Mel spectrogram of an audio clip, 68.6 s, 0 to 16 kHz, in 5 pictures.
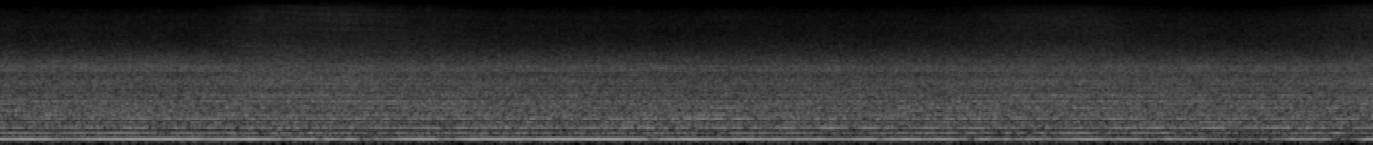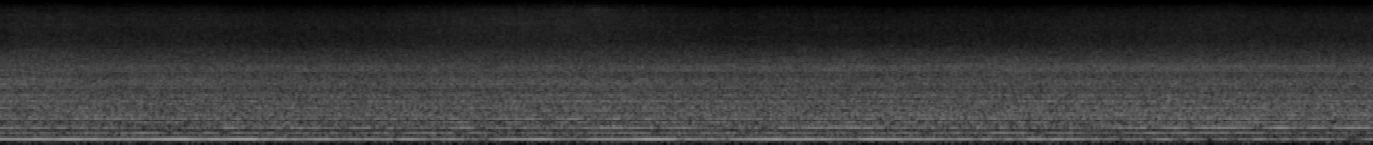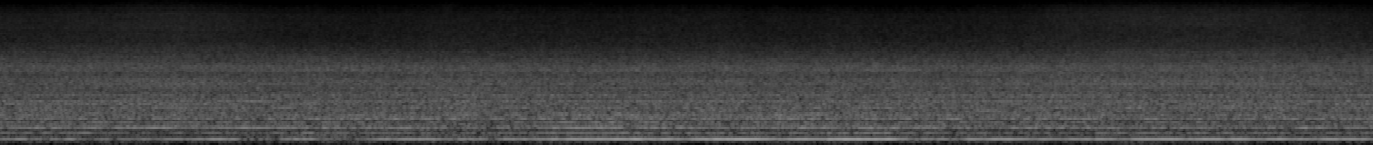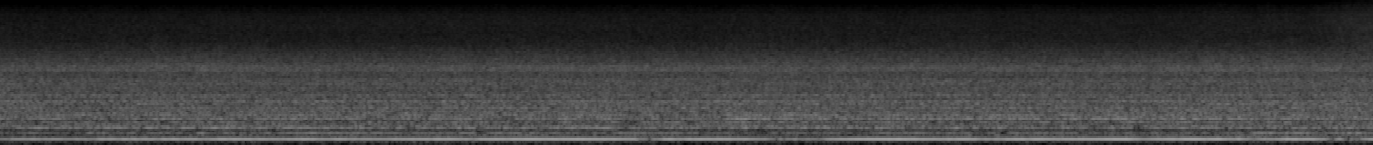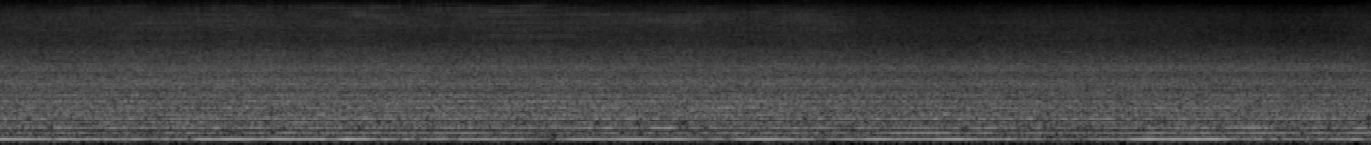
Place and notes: {
  "title": "Taipei Railway Workshop, Taiwan - Sprayed with disinfectant",
  "date": "2014-09-23 15:19:00",
  "description": "Sprayed with disinfectant, Disused railway factory\nZoom H2n MS + XY",
  "latitude": "25.05",
  "longitude": "121.56",
  "altitude": "10",
  "timezone": "Asia/Taipei"
}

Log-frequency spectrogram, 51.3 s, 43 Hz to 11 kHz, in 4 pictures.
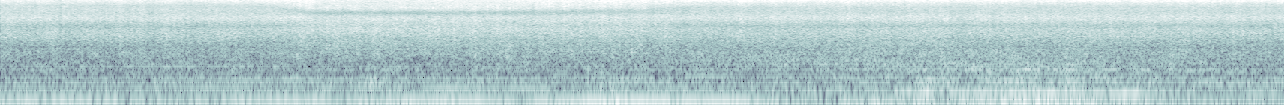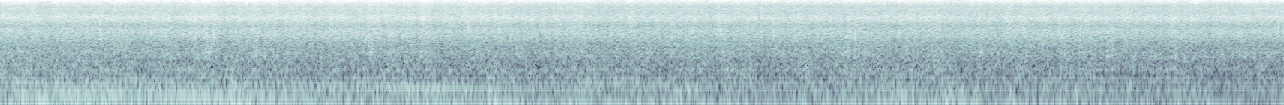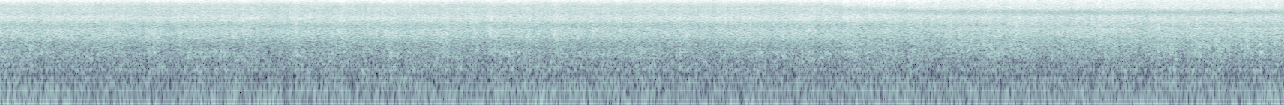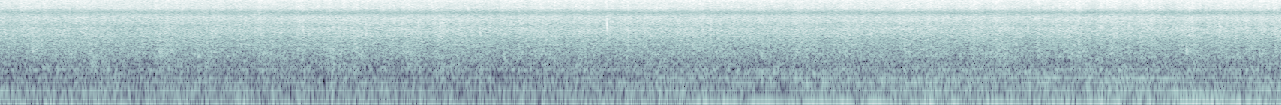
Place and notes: {
  "title": "台灣新北市石門區尖鹿里 - small waterfall",
  "date": "2012-07-11 06:33:00",
  "description": "Traffic Sound, In the small mountain next to the waterfall\nSony PCM D50",
  "latitude": "25.30",
  "longitude": "121.58",
  "altitude": "24",
  "timezone": "Asia/Taipei"
}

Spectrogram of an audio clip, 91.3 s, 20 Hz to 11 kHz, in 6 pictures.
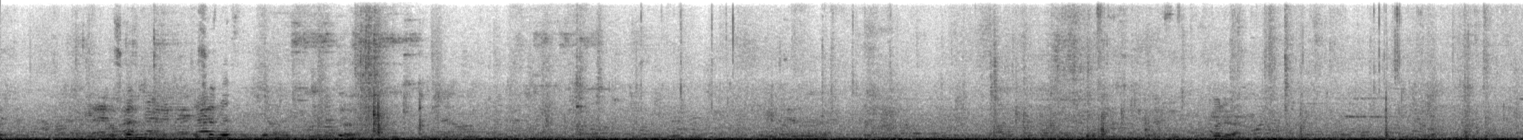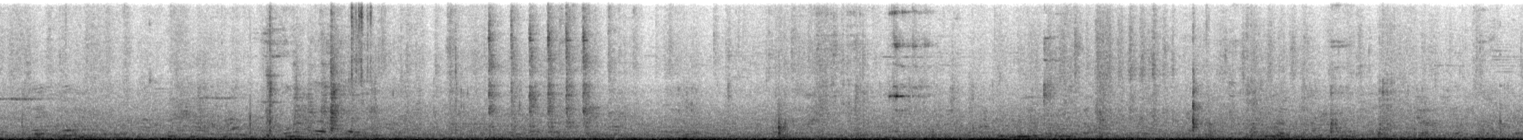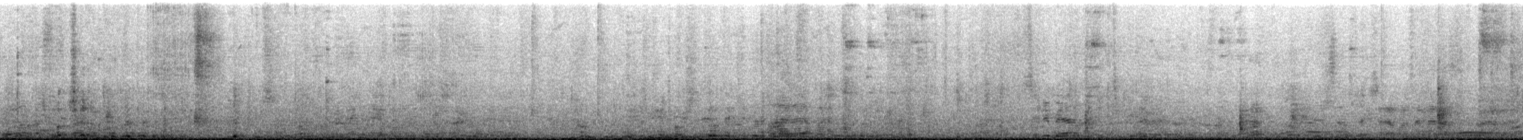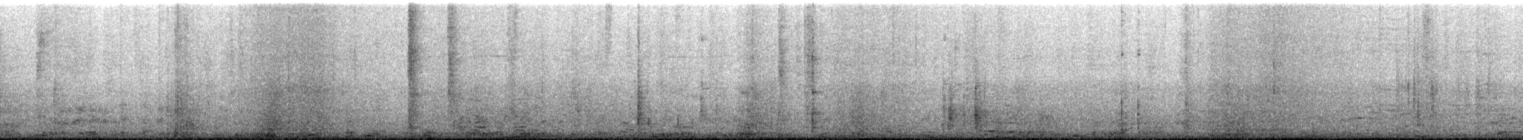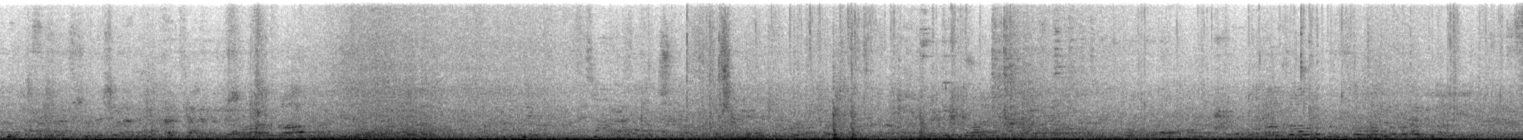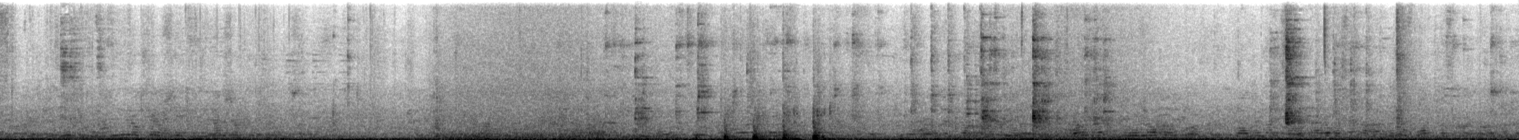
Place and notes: {
  "title": "cafe at Kabatas, Istanbul",
  "date": "2010-03-01 17:33:00",
  "description": "sounds of the cafe at Kabatas port, Istanbul",
  "latitude": "41.03",
  "longitude": "28.99",
  "altitude": "4",
  "timezone": "Europe/Tallinn"
}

